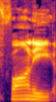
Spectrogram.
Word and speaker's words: Fani: We know that Fani, you have to say it right, Fani went up and talked to Kamala.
